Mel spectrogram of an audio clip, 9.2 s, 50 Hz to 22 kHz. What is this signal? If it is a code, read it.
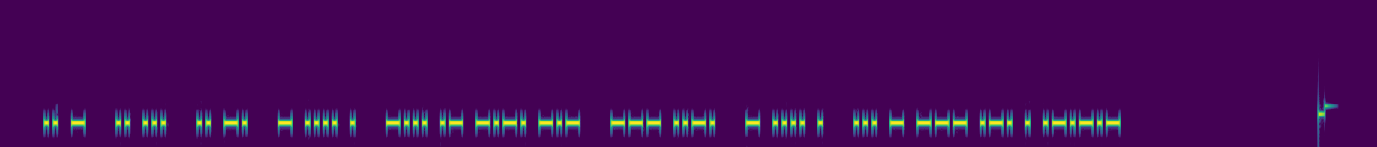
Morse code, heard as a keyed tone, about 40 wpm, 700 Hz. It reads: IT IS IN THE BACK OF THE STORE.
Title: Sentences from Top 1000 Words - Review Part 5 - 40wpm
